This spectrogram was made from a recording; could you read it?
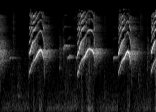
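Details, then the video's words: Asian pied starling singing rich fill and hot bursts, meant as therapy to make a lazy-singing starling sing eagerly: three loud rising-then-falling whistles, each preceded by a brief level whistle. "Full Isian Mewah TEMBAKAN PANAS Khas Jalak Suren UNTUK TERAPI Jalak Suren Malas Bunyi Jadi Rajin"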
